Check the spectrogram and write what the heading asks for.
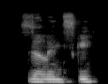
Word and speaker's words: Szalinski: Imagine the way I think of it is, imagine there's no S, it just begins with a Z. Szalinski.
